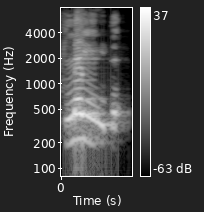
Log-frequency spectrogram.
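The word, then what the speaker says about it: played: شلون نطقتها نطقتها د بلايد لكن على سبيل المثال توكت هذا التوك اذا اريد اضيف للا ايدي ما اقول توكد ولا اقول توكد وانما اقول توكت اذا الفظ وكانه تي شوف مرات الفظ ت مرات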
